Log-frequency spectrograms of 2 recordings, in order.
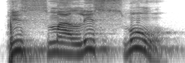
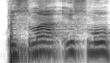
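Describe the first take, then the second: First: The words are joined with a linking l. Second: The two words are said separately. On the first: The speaker calls it right. "kok bacanya lis" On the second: The speaker calls it wrong. "bisma ismu bukan"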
